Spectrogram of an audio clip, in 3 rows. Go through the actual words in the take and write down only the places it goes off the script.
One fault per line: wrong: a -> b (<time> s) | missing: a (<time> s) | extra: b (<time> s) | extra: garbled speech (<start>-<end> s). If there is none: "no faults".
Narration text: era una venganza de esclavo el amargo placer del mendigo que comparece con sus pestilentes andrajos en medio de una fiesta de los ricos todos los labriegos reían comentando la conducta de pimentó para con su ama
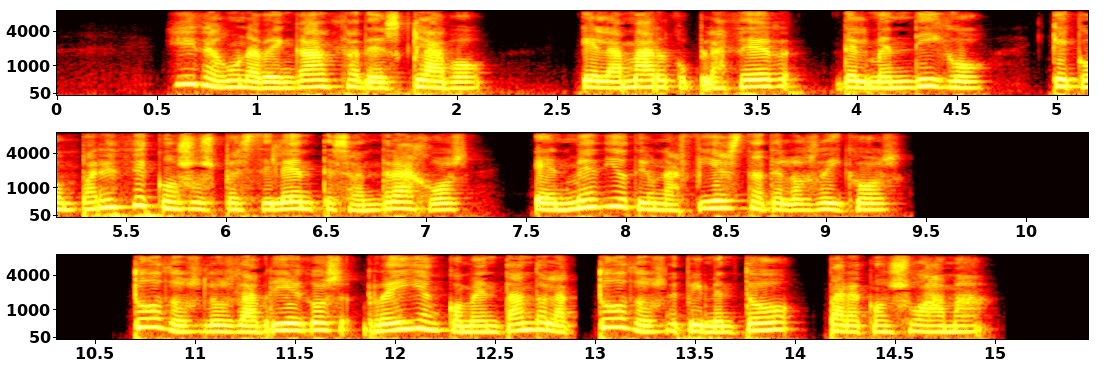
wrong: conducta -> todos (13.0 s)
